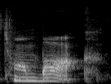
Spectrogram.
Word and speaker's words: tombac: who invented it and it's tombach like BAC K that's how it's pronounced I think the I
